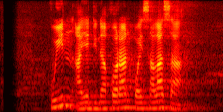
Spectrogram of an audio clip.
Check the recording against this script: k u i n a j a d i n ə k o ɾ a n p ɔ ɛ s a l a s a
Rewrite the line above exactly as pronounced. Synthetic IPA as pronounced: k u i n a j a d i n a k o ɾ a n p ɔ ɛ s a l a s a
